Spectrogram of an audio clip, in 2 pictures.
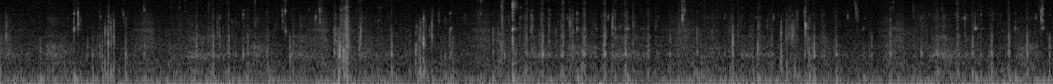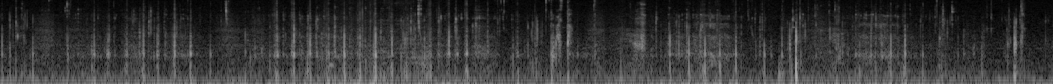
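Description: Close-miked chewing of soft canned mango chunks, with many short wet clicks scattered throughout.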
